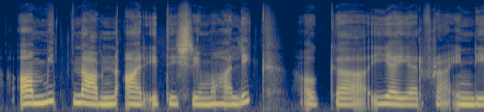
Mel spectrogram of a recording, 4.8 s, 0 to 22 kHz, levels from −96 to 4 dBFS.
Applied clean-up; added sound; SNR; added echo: none; none; none; none.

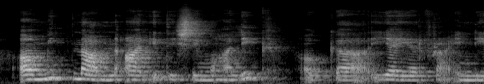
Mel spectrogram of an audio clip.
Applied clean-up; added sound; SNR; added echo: none; none; none; reverberation time 0.6 s.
